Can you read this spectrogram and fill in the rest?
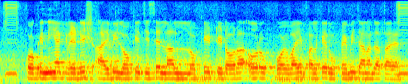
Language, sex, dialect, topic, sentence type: Hindi, male, Hindustani Malvi Khadi Boli, agriculture, statement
